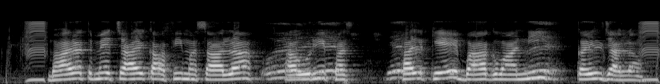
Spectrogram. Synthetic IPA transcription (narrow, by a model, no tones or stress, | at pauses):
bʱaːɾət̪mẽt͡ʃaːjkaːfimɐsaːlaɐʊɾi | pʰəlkebaːɡwaːnikɐɪld͡ʒaːlaː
